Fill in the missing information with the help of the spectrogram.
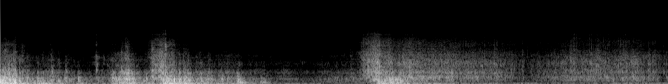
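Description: Large RC monster truck hitting the ground: several heavy thumps over about four seconds, then a fading rumble as it settles.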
